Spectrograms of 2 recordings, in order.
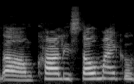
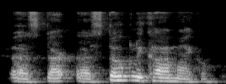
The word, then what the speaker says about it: Stokely Carmichael: Carly Stowe Michael. Did I say it right? Stokely Carmichael.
